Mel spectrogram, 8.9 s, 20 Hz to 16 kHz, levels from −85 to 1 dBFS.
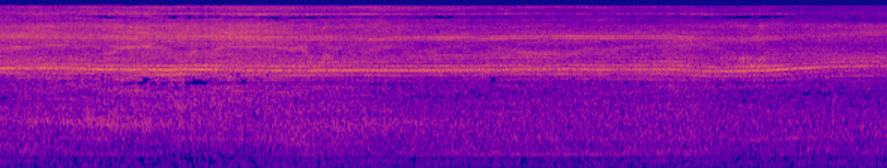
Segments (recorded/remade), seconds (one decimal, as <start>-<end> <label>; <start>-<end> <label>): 0.0-1.5 remade; 1.5-6.7 recorded; 6.7-8.9 remade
